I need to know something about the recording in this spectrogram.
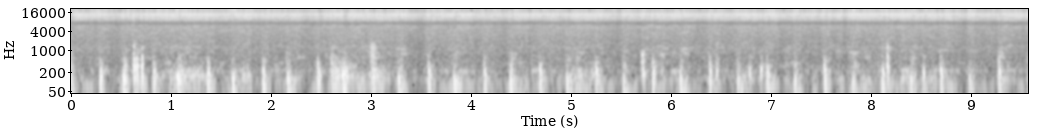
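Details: Fast, loud heartbeat recording, with rapid low thumping at about 107 beats a minute over a faint background hum; fast heartbeat.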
